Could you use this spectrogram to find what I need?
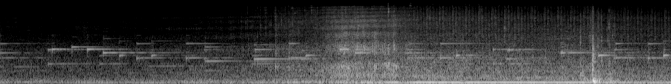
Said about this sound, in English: This is an ice cream truck. So it is.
